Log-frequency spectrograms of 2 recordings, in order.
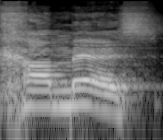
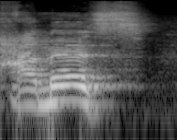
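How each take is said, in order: First: The word begins directly on the vowel, no h. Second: The word begins with a strong breathy h sound. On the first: This is how they say it. "Ils disent Hamas parce qu'ils ne prononcent pas le ha" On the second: This is not how they say it. "Ils ne disent pas Hamas"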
